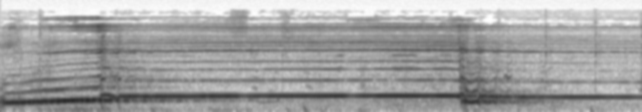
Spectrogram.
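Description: A woman's voice singing one long, high, held note through a microphone in a northern throat-singing piece. The note starts suddenly, slides upward, steps higher about a second in and then holds steady, with a brief catch to a lower pitch near the end.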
